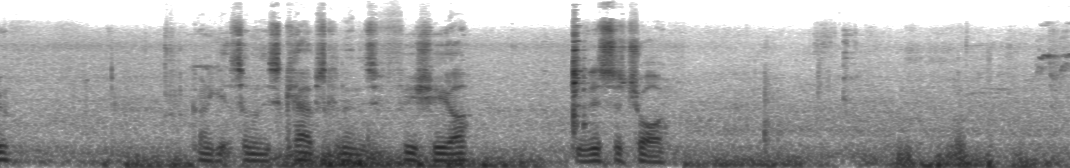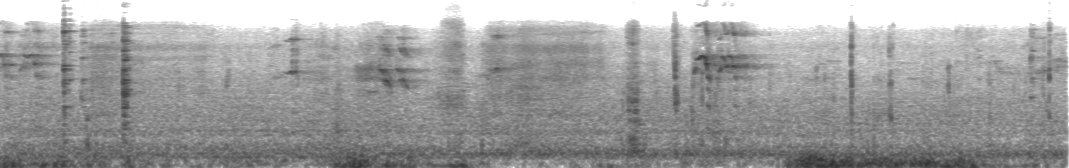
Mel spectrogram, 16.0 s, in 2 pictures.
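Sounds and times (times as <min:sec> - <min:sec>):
low rumbles: 0:00.0 - 0:11.7, 0:13.9 - 0:16.0
small birds chirping: 0:07.4 - 0:16.0.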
